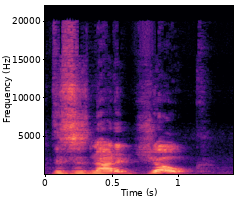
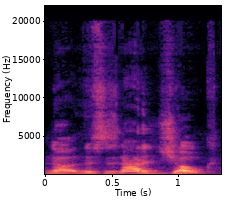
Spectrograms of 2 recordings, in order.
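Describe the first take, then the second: First: Louder and higher, insisting hard; raised voice. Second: Said in the usual way. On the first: Real, not acted. Insisting to the listener taking notes, raised voice. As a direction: push it, you need them to take you seriously. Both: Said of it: "Why are you yelling at me?".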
